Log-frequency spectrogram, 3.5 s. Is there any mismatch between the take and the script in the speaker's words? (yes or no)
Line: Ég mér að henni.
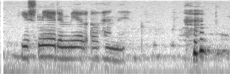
yes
